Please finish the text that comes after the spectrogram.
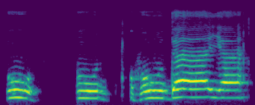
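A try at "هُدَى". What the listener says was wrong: Iya, tadi seperti pendengarnya, Ana mendengarnya seperti Hamzah udaya. Hu. Hu. Ya, dari bawah. Sama memang maksudnya dengan Hamzah.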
